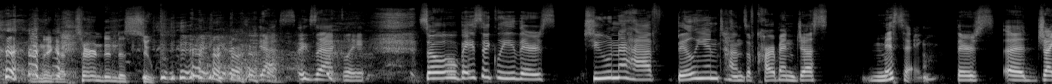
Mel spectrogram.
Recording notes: in front of a live audience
